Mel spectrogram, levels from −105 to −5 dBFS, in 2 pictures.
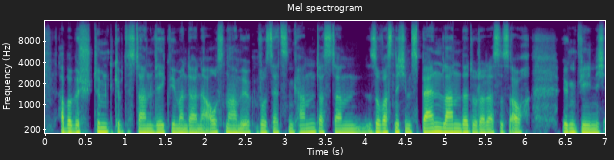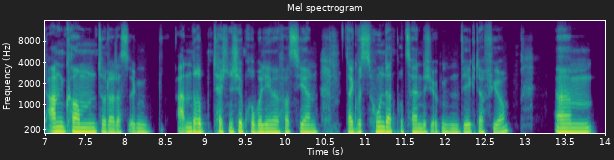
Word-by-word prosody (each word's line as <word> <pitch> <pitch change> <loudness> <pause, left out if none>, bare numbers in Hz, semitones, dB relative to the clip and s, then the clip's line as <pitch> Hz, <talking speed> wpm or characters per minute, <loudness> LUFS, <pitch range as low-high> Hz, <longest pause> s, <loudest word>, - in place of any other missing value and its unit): aber 120 0 +1
bestimmt 135 +3 -1
gibt 125 -1 -6
es 115 - -7
da 120 - 0
'n 120 -1 +1
Weg, 120 +1 -1
wie 125 - 0
man 115 -1 +1
da 115 -1 0
'ne 115 0 -2
Ausnahme 120 -2 -1
irgendwo 120 0 -3
setzen 115 +2 -4
kann, 120 +3 -1
dass 125 -3 -4
dann 120 +1 -2
so 125 0 0
was 125 -1 +1
nicht 130 -2 0
im 120 - 0
Spam 130 +4 +2
landet 125 -1 +3
oder 110 -1 -1
dass 110 +1 -3
es 120 - -5
auch 115 -1 -3 0.4
irgendwie 120 -2 +2
nicht 115 -2 -2
ankommt 140 -2 +4
oder 120 -1 +1
dass 115 -4 -3
irgend 125 -2 -3 0.3
andere 140 -2 +1
technische 135 0 0
Probleme 125 -1 +2
passieren. 120 -1 0 0.3
Da 120 - +1
gibt's 125 +1 -4
hundertprozentig 135 -5 +1
irgend 125 -2 -4
'n 115 -1 -3
Weg 120 +1 -1
dafür. 125 +4 -3 0.6
Ähm, 130 +1 +3
125 Hz, 195 wpm, -23 LUFS, 120-130 Hz, 0.6 s, ankommt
